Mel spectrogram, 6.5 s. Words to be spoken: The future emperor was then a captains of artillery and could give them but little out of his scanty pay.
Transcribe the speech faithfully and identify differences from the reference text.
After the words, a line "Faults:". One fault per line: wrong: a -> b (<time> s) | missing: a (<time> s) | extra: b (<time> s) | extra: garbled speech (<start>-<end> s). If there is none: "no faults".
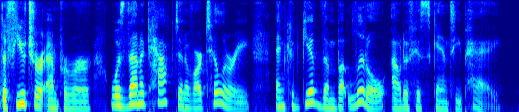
The future emperor was then a captain of artillery and could give them but little out of his scanty pay.
Faults:
wrong: captains -> captain (1.8 s)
